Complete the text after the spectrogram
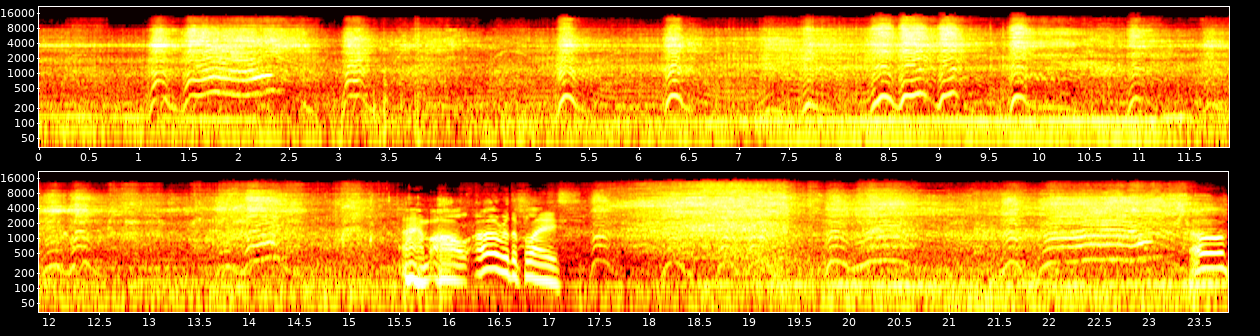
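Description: A remote-control car's motor whines loudly, rising and falling in pitch as it speeds up and slows down.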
